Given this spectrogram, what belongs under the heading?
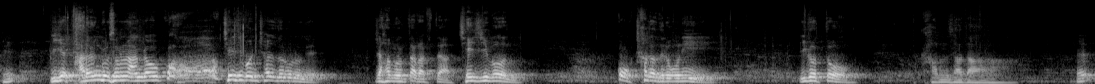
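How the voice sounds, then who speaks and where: Middle-aged male pastor, animated sermon delivery, mellow warm timbre, very expressive pitch.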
